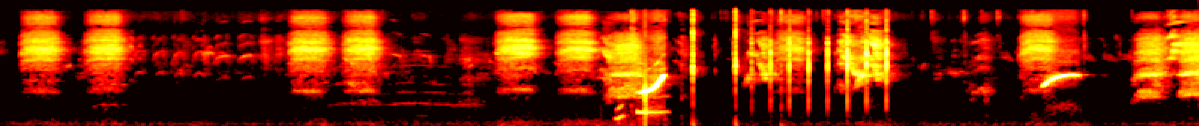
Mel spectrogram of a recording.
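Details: Indian ringneck parakeet taking a bath, giving short hoarse screechy calls in pairs every few seconds, with a couple of rising whistled notes and clicking splashes in the middle.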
